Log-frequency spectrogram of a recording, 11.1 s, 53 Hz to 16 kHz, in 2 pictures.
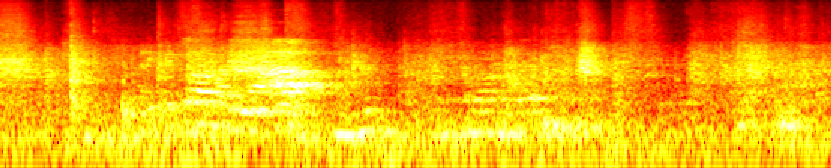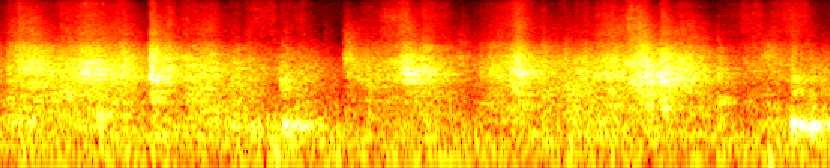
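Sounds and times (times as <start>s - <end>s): putty blades scraping wall: 3.2s - 11.0s.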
